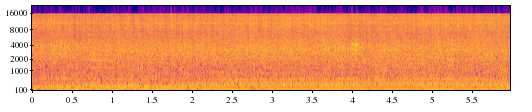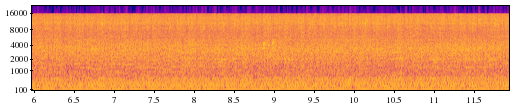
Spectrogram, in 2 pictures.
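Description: A car engine hums steadily at cruising speed.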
